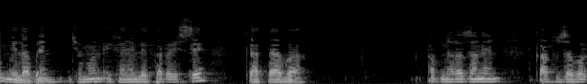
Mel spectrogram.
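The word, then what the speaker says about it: كَتَبَ: যেমন এখানে লেখা রয়েছে কাতাবা। আপনারা জানেন কাফ জবর কা বানান করলে কাফ জবর কা, তা জবর তা, বা জবর বা, কাতাবা।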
